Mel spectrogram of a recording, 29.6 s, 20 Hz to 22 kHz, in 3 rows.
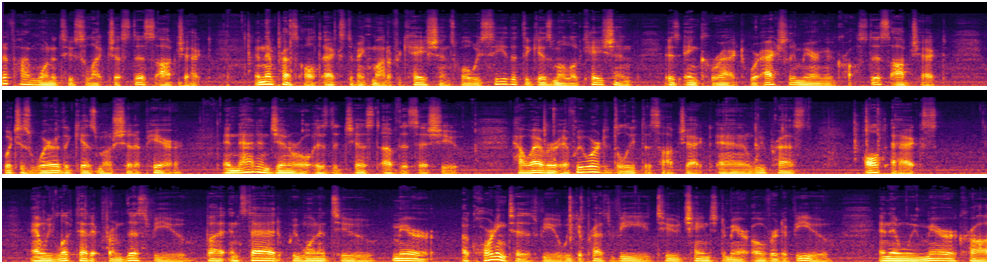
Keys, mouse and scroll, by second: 1.2 click, 1.3 click, 2.7 alt+x, 6.4 x, 14.4 right click, 15.2 x, 15.5 click, 16.3 click, 16.3 middle click, 16.4 scroll down 1, 17.4 shift+middle click, 18.1 scroll up 1, 18.4 alt+x, 18.7-20.4 middle drag, 20.4 alt+scroll down 1, 20.8 shift+middle click, 21.6 shift+middle click, 25.3 v, 28.7 click.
